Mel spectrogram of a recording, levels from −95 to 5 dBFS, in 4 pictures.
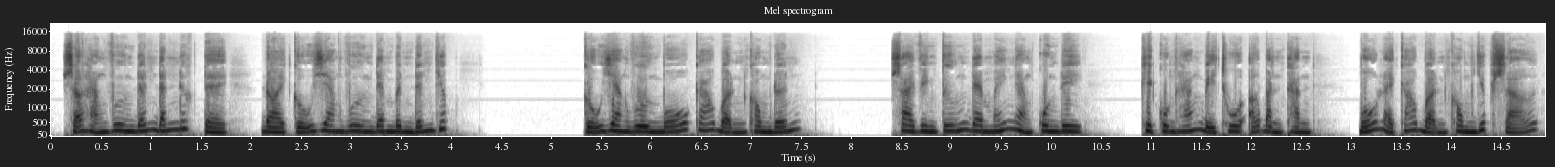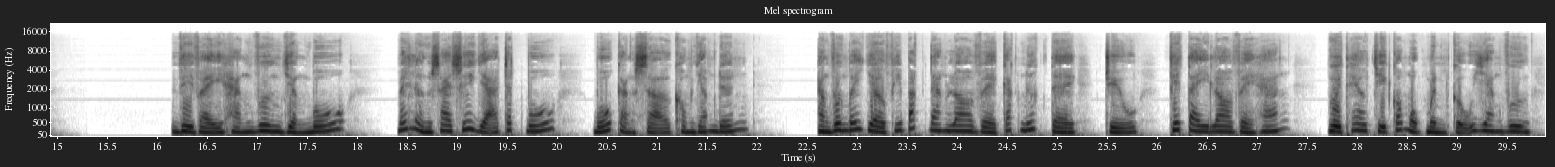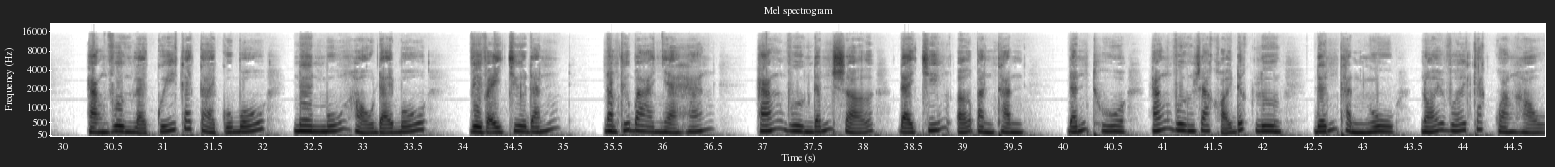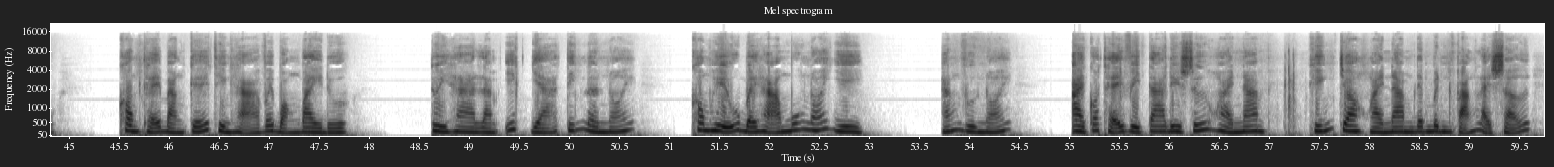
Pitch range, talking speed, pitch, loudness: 170-220 Hz, 185 wpm, 185 Hz, -12 LUFS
